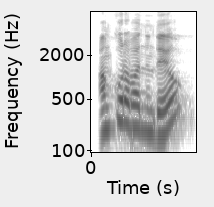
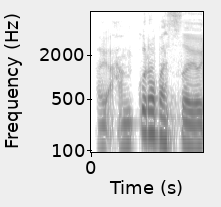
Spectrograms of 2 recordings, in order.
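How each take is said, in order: First: Louder, higher and provocative; cheeky defiance. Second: Gently, meekly deny it; a mild, humble no to the senior; soft polite denial. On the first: Retold or imitated. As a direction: talk back to the senior with a rising challenge. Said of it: "이렇게 얘기를 했어요". (건방지게 대드는 말투) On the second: Shown as a demonstration. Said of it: "부드럽게 얘기할 수도 있잖아요". (부드럽고 공손한 부정)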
